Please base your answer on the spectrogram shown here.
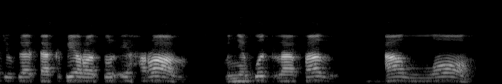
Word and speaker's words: Allah: Allah, bahasanya Allahu Akbar, Allahu Akbar, nah, gitu ya. Jadi bukan A tapi bacanya O. Kenapa dibacanya O? Karena ada huruf di depannya itu tebal sehingga A terpengaruh dia.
